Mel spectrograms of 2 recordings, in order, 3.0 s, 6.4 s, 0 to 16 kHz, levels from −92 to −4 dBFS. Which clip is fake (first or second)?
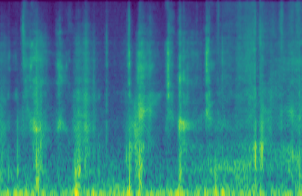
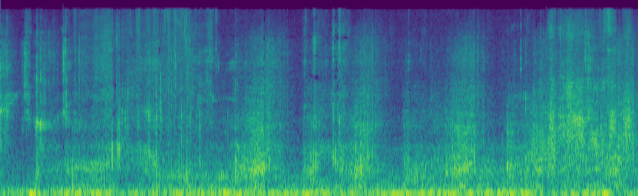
first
